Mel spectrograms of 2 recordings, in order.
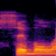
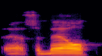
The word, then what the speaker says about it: Cybele: So Sardis was devoted to the mother goddess of, I pronounce it Sybil. I don't know. It's Cybele.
